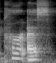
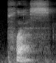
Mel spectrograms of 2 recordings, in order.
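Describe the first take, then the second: First: An extra vowel splits the word into two syllables. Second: The word is said as one syllable. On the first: The speaker calls it wrong. "we don't say" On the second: The speaker calls it right. "We say press"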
